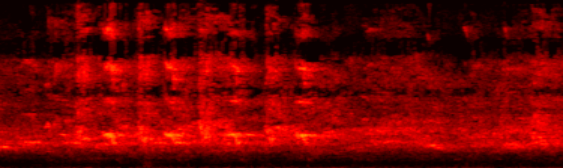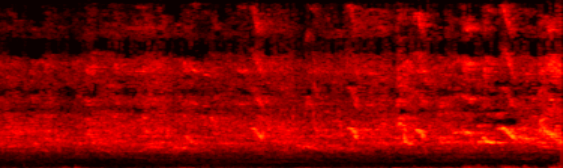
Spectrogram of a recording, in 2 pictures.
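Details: Morning birdsong from several birds: dense, overlapping high chirps and twitters that run steadily throughout, with a low rumble of background noise underneath.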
